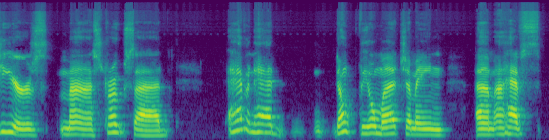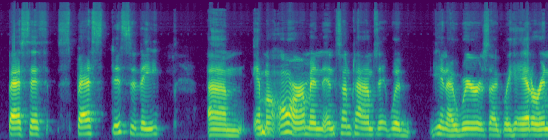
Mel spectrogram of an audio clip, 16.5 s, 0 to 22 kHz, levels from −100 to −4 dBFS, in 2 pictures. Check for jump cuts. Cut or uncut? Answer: uncut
